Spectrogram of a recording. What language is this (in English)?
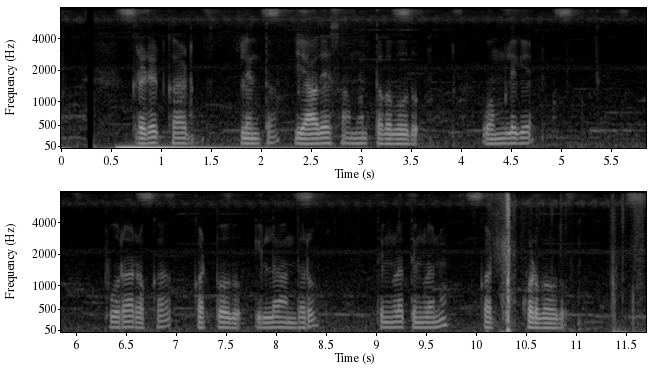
Kannada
